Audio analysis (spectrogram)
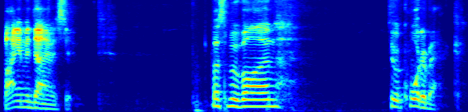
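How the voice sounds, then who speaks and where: A man hosting a fantasy football podcast, delivering brisk, stat-heavy analysis in casual chat. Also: fairly high pitch, expressive, a little mellow. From New England.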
